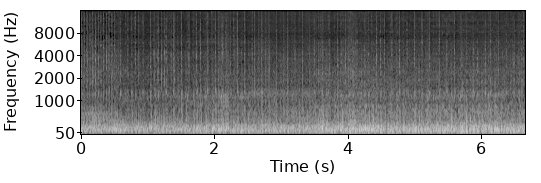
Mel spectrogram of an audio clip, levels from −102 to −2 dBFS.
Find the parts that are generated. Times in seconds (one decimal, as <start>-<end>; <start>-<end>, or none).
2.6-3.5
